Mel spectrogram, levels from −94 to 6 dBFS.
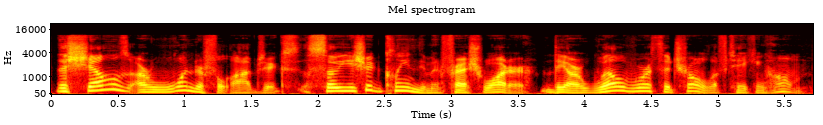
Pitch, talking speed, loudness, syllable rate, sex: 155 Hz, 230 wpm, -17 LUFS, 5.4 syllables/s, male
